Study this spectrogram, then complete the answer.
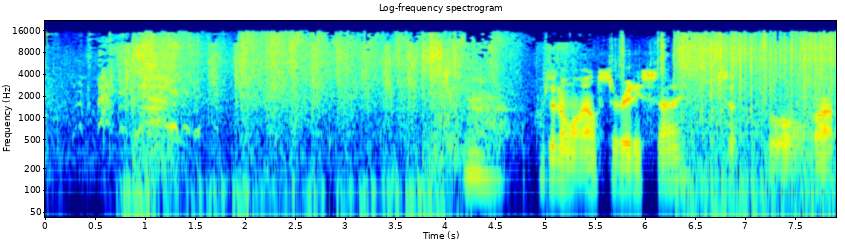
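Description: An assault rifle fires.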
